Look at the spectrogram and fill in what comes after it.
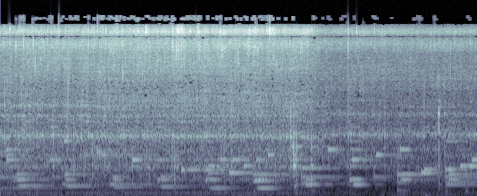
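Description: Chopped tomato, onion, garlic and ginger sizzling in hot oil in a stainless steel pot, stirred with a wooden spoon that knocks lightly against the pot now and then. The sizzle eases about two-thirds in. Light background music plays underneath.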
